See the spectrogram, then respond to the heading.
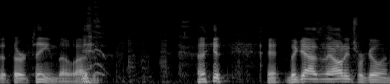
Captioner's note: chuckling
